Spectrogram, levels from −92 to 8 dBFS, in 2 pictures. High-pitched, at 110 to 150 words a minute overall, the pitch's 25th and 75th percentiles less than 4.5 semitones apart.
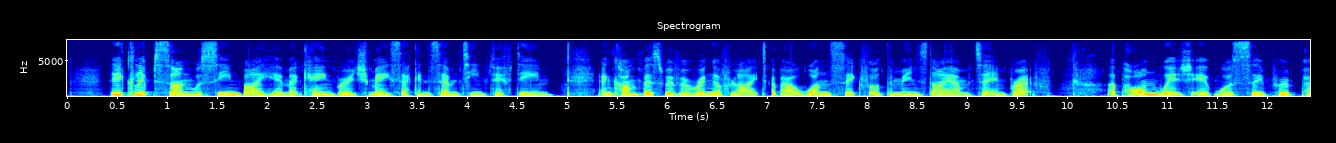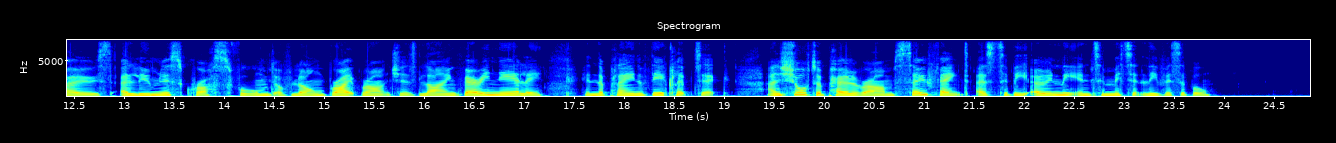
Yes: high, 210 Hz; average, 145 wpm; average, 2.7 semitones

